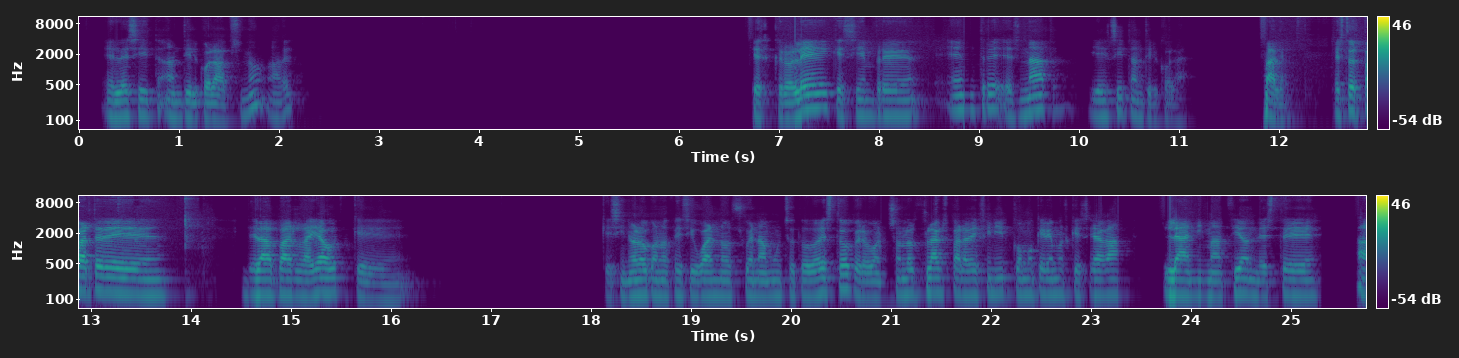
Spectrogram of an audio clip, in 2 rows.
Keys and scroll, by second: 16.3 ctrl+v.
